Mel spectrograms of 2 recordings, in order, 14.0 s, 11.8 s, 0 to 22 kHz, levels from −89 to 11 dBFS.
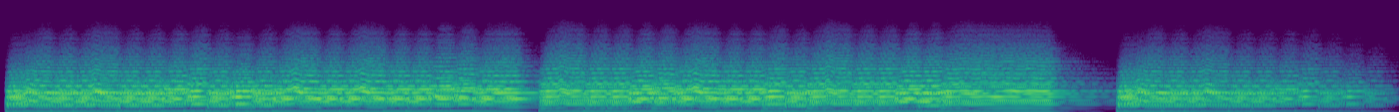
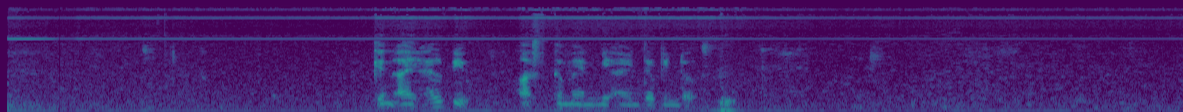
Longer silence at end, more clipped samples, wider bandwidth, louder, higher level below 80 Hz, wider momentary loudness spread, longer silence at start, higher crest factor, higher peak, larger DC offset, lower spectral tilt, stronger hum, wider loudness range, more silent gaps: first, 0.15 s vs 0 s; neither; second, 7.4 kHz vs 17 kHz; first, -17 LUFS vs -46 LUFS; about the same, -66 dBFS vs -66 dBFS; second, 8 LU vs 17 LU; about the same, 0.05 s vs 0.05 s; second, 14 dB vs 30 dB; first, -4 dBFS vs -20 dBFS; first, 0.4% vs under 0.1%; first, -7 dB/octave vs -2 dB/octave; neither; second, 4 LU vs 15 LU; neither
